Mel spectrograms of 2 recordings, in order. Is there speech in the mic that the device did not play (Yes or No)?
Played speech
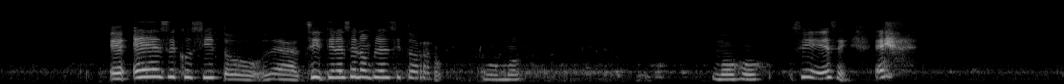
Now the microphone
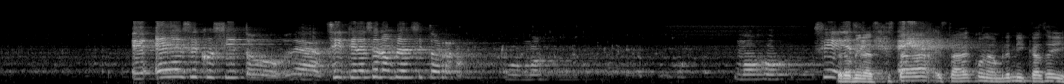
Yes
